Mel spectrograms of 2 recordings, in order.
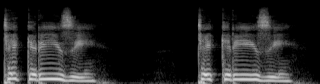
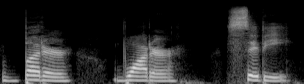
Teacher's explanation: The T, like I said before, here is a flap T, which sounds like an English D and a Spanish single R. You're taking the tongue d and just flapping it on the top of your mouth.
